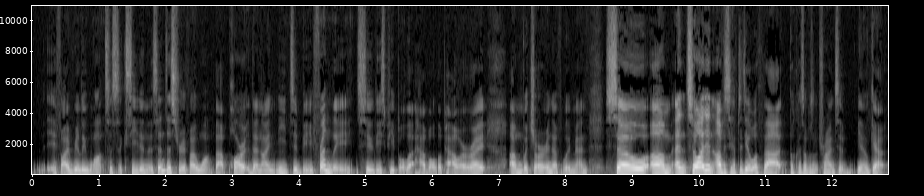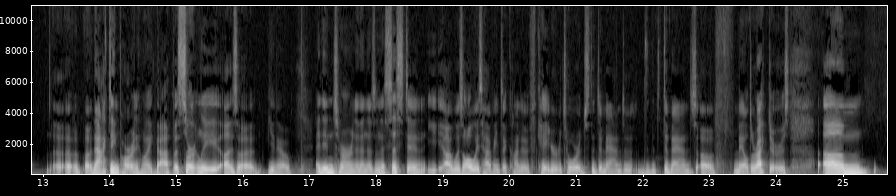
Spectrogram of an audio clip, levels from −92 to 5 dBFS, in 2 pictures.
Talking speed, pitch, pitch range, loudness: 215 wpm, 185 Hz, 170-215 Hz, -21 LUFS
